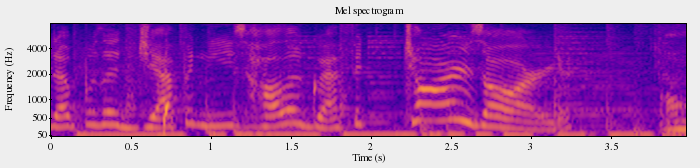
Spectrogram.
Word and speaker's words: Charizard: Charizard.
